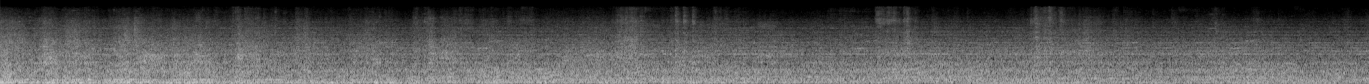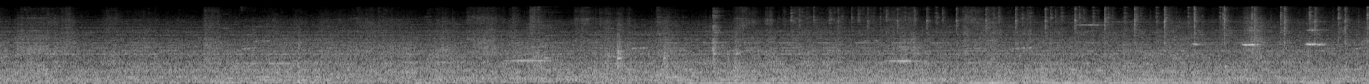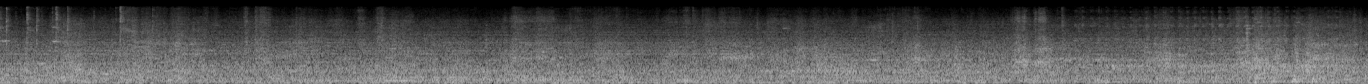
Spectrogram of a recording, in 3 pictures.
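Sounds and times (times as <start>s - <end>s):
wheels clacking over rail joints: 0.0s - 7.8s, 17.9s - 41.0s
train wheels rumbling on rail: 0.0s - 41.0s.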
